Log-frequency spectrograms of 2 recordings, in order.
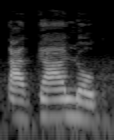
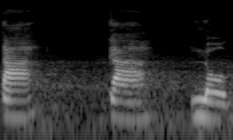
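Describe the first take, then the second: First: The syllables run together without pauses. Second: The syllables are separated by pauses.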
